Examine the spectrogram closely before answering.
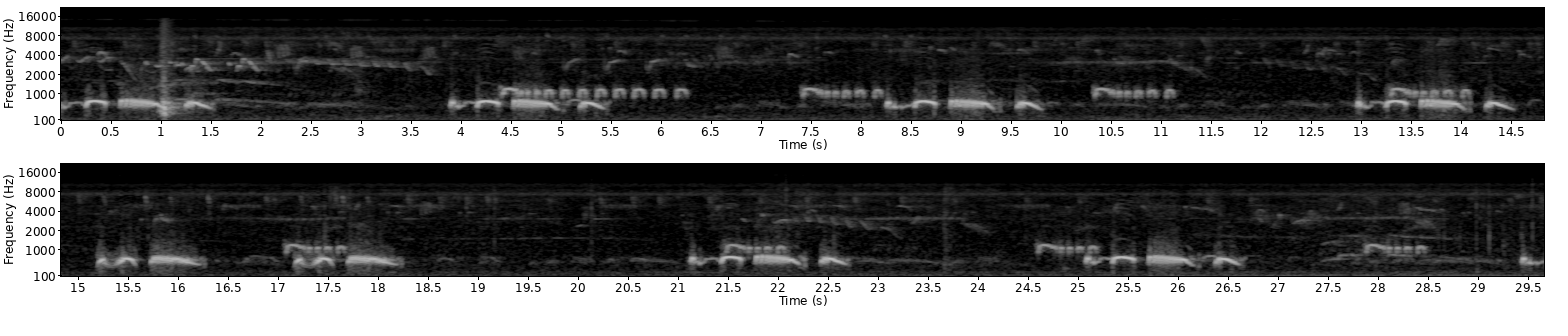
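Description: Zebra doves and spotted doves cooing in repeated phrases every few seconds, each a quick stutter of high notes followed by a few lower, rounded coos, with faint small-bird chirping behind.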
